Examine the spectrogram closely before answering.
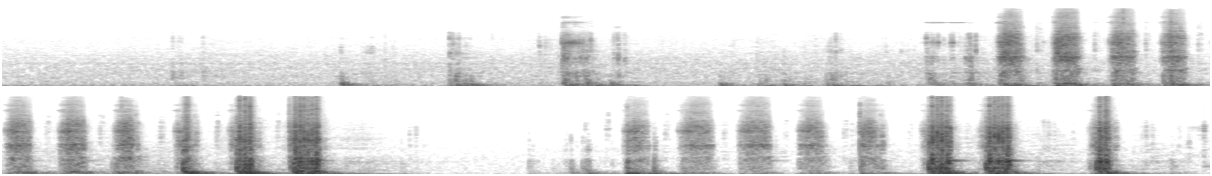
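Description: Cordless impact driver driving a screw into a wooden post to fasten a mounting pipe, hammering in two runs of rapid, evenly spaced strikes, the first starting about five seconds in and the second about nine seconds in, with a few light knocks before them.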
